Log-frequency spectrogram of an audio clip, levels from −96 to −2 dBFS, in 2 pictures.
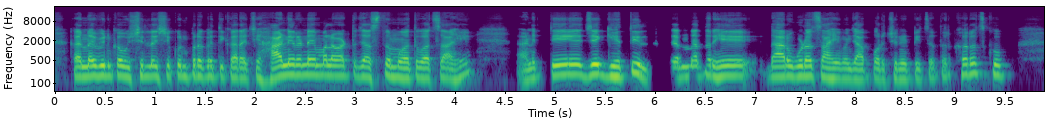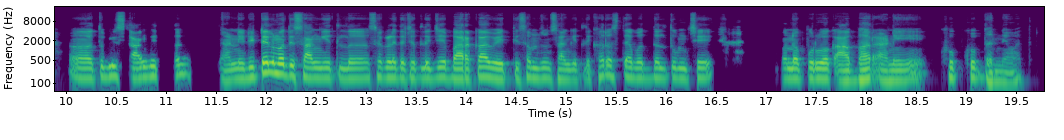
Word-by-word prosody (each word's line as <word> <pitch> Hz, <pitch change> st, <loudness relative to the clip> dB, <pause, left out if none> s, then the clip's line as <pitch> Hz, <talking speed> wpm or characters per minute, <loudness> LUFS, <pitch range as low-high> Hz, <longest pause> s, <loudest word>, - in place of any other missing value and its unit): का -, -, +3 dB
नवीन 170 Hz, +1 st, +5 dB
कौशल्य 170 Hz, 0 st, +1 dB
शिकून 170 Hz, +1 st, -3 dB
प्रगती 165 Hz, -2 st, -1 dB
करायची 150 Hz, 0 st, -1 dB
हा 150 Hz, +3 st, +6 dB
निर्णय 185 Hz, 0 st, +5 dB
मला 175 Hz, -1 st, +2 dB
वाटतं 170 Hz, -1 st, -1 dB
जास्त 165 Hz, +2 st, 0 dB
महत्त्वाचा 150 Hz, -2 st, +1 dB
आहे. 160 Hz, +9 st, -3 dB, 0.5 s
आणि 140 Hz, +3 st, -4 dB, 0.2 s
ते 185 Hz, +1 st, +7 dB
जे 190 Hz, +2 st, +9 dB
घेतील 170 Hz, +2 st, +2 dB, 0.2 s
त्यांना 160 Hz, +2 st, 0 dB
तर 175 Hz, -, 0 dB
हे 170 Hz, +2 st, +3 dB, 0.4 s
दार 160 Hz, +1 st, +4 dB
उघडंच 170 Hz, 0 st, +2 dB
आहे 145 Hz, -2 st, +1 dB
म्हणजे 140 Hz, -1 st, -2 dB
अपॉर्च्युनिटीच. 135 Hz, 0 st, -5 dB
तर -, -, -9 dB
खरंच 200 Hz, +1 st, -1 dB
खूप 180 Hz, -1 st, -2 dB, 0.5 s
अ, 145 Hz, 0 st, 0 dB
तुम्ही 165 Hz, +1 st, -1 dB
सांगितलं 165 Hz, +5 st, -3 dB, 0.4 s
आणि 135 Hz, +2 st, -1 dB
डिटेलमध्ये 195 Hz, +3 st, +5 dB
सांगितलं. 145 Hz, -2 st, -1 dB
सगळे 150 Hz, 0 st, -1 dB
त्याच्यातले 145 Hz, 0 st, -3 dB
जे 155 Hz, -, +1 dB
बारकावे 140 Hz, +2 st, +3 dB
आहेत 135 Hz, 0 st, -3 dB
ते 140 Hz, -, -6 dB
समजून 145 Hz, +1 st, -4 dB
सांगितले. 130 Hz, 0 st, -6 dB
खरंच 170 Hz, 0 st, -4 dB
त्याबद्दल 145 Hz, -2 st, -3 dB
तुमचे 145 Hz, 0 st, -3 dB, 0.7 s
मनःपूर्वक 140 Hz, 0 st, 0 dB
आभार 125 Hz, +3 st, +1 dB
आणि 125 Hz, +8 st, -3 dB, 0.2 s
खूप 150 Hz, 0 st, -6 dB
खूप 150 Hz, 0 st, -5 dB
धन्यवाद. 115 Hz, +3 st, -7 dB
150 Hz, 155 wpm, -25 LUFS, 140-170 Hz, 0.7 s, जे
